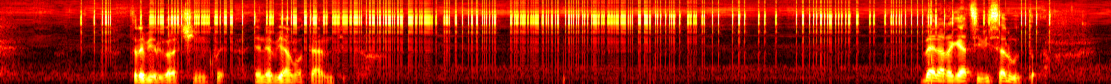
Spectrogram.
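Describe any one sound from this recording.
A glowing vacuum tube gives off a steady high electrical buzz.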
